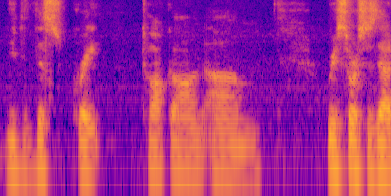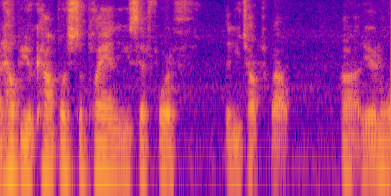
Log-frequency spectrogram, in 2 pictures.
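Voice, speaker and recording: A man co-hosting a live-streamed data podcast, tired and yawning, talking in a rambling way with many fillers and restarts. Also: mid-range voice. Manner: rambling, self-correcting, lots of fillers. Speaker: podcast co-host, data engineer. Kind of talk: casual live-stream chat.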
